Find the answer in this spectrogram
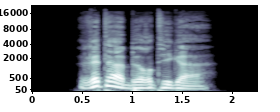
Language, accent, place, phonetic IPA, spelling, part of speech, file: German, Germany, Berlin, [ˈʁɪtɐˌbʏʁtɪɡɐ], ritterbürtiger, adjective, De-ritterbürtiger.ogg
- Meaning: inflection of ritterbürtig: 1. strong/mixed nominative masculine singular 2. strong genitive/dative feminine singular 3. strong genitive plural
